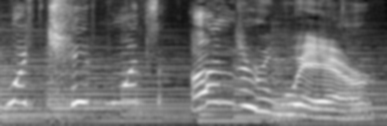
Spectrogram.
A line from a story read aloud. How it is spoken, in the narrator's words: Wilton howled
